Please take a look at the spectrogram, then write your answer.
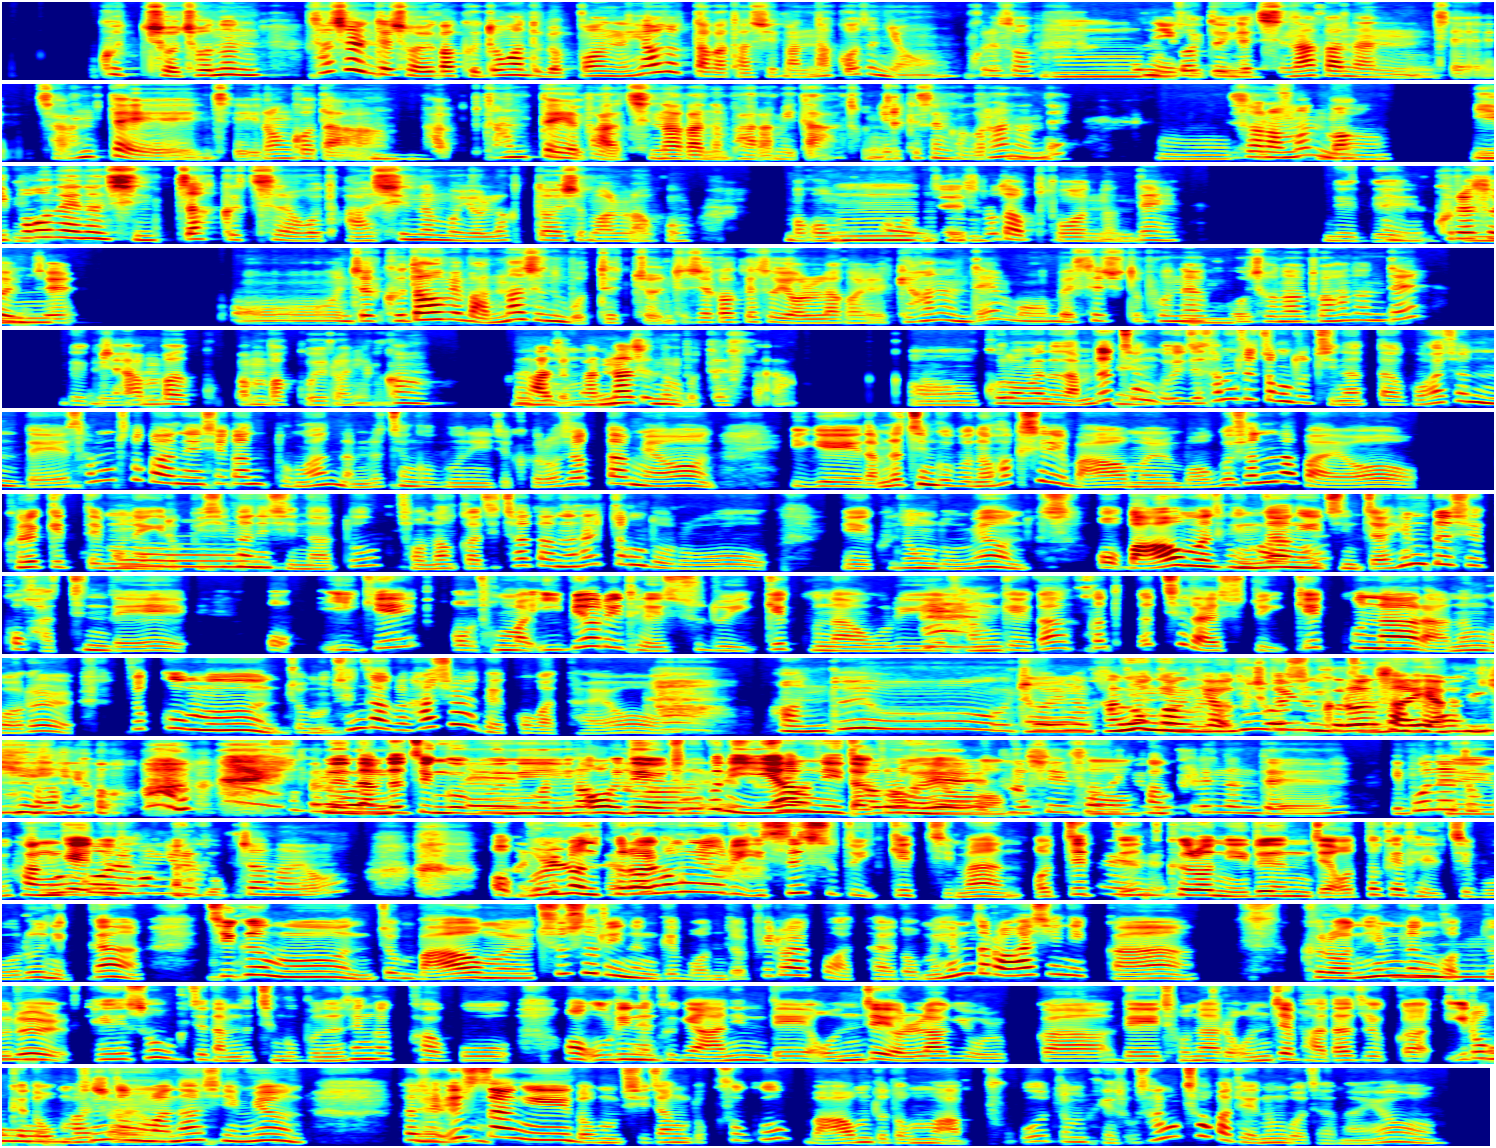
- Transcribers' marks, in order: tapping; other background noise; gasp; gasp; laughing while speaking: "힘드시겠지만"; laughing while speaking: "아니에요"; laugh; laughing while speaking: "관계를"; laughing while speaking: "아닐까요?"; teeth sucking
- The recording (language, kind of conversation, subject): Korean, advice, SNS에서 전 연인의 새 연애를 보고 상처받았을 때 어떻게 해야 하나요?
